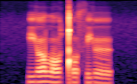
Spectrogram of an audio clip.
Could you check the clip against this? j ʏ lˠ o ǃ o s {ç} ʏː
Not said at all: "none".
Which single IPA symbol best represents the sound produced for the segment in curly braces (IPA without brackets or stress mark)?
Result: j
